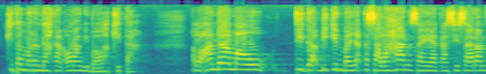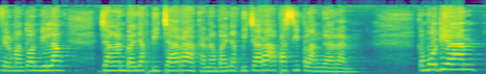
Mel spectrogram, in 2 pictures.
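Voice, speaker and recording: A middle-aged woman pastor, preaching a sermon in an animated way and mixing in English phrases. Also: a little high.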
